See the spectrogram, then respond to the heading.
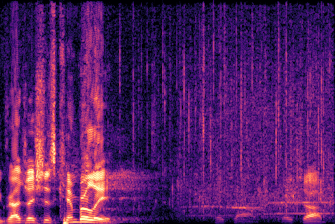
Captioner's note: applause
